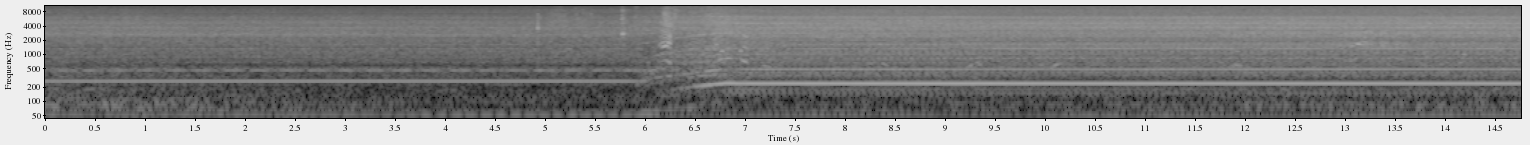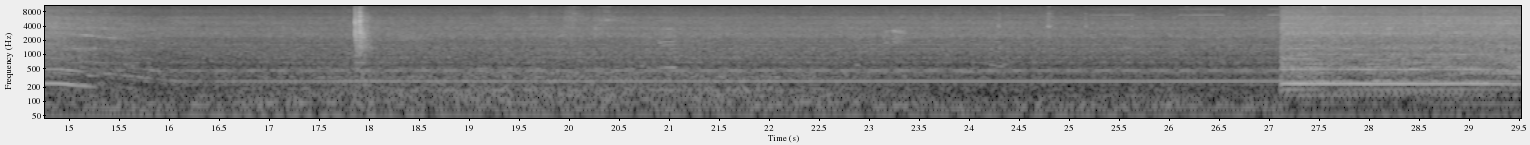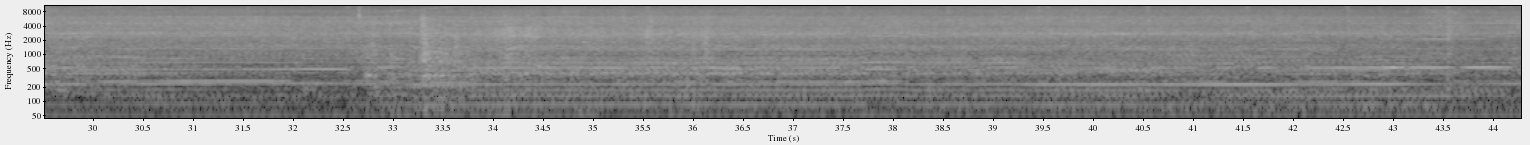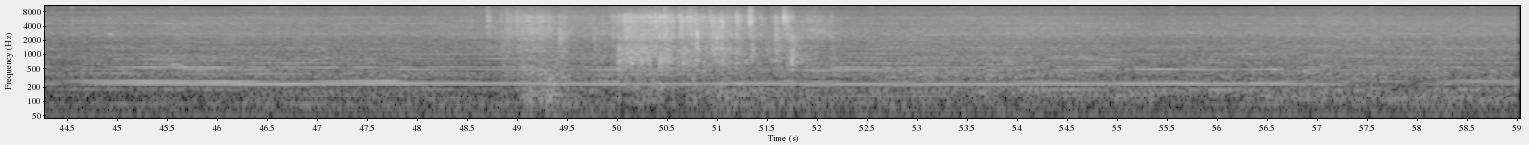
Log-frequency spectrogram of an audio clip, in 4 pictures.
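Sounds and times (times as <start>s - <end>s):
excavator diesel engine under load: 27.0s - 59.0s.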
